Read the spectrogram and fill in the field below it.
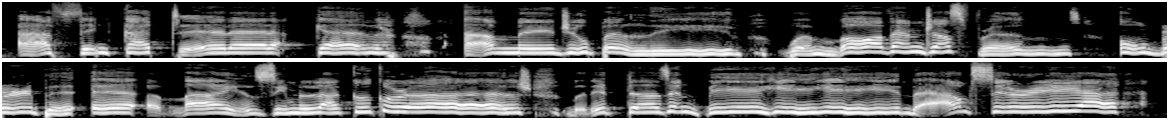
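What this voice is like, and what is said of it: Imitates another person's voice. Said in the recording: “So I did my Britney impression.”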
